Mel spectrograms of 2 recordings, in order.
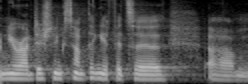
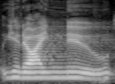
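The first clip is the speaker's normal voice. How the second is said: usual speaking voice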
